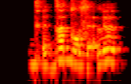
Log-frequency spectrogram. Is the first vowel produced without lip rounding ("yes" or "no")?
yes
